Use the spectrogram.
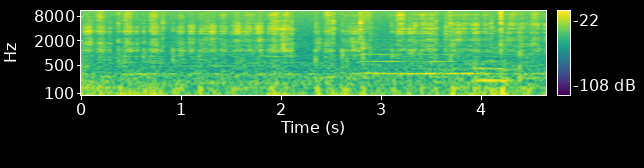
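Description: A pen scratches across paper while a math solution is written out, giving steady soft strokes with short pauses in a quiet room.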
